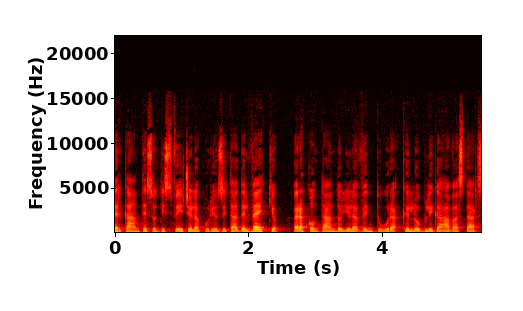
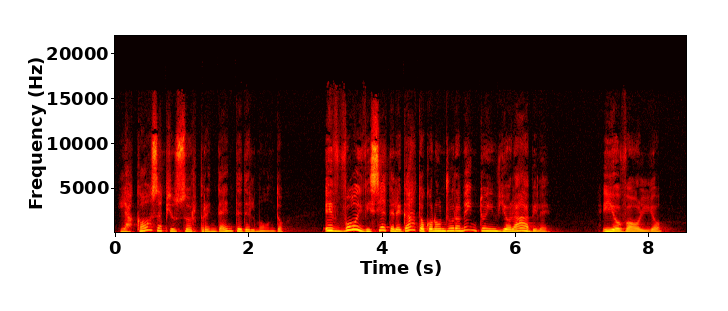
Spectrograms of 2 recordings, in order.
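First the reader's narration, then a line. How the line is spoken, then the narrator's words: Exclaiming. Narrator (Italian): esclamò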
